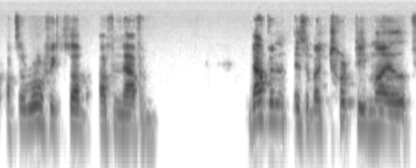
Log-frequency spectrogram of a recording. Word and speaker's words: Navan: historical Boyne Valley, where our Rotary Club of Navan resides. To introduce myself, is my name, and I am a member of the Rotary Club of Navan.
